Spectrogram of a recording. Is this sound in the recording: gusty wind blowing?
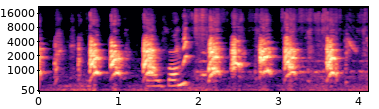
no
